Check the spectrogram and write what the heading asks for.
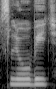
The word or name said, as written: sľúbiť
